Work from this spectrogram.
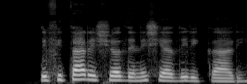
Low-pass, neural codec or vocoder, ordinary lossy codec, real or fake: none; vocoder, 44.1 kHz, 128 mel bands, Pupu-Vocoder; none; fake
